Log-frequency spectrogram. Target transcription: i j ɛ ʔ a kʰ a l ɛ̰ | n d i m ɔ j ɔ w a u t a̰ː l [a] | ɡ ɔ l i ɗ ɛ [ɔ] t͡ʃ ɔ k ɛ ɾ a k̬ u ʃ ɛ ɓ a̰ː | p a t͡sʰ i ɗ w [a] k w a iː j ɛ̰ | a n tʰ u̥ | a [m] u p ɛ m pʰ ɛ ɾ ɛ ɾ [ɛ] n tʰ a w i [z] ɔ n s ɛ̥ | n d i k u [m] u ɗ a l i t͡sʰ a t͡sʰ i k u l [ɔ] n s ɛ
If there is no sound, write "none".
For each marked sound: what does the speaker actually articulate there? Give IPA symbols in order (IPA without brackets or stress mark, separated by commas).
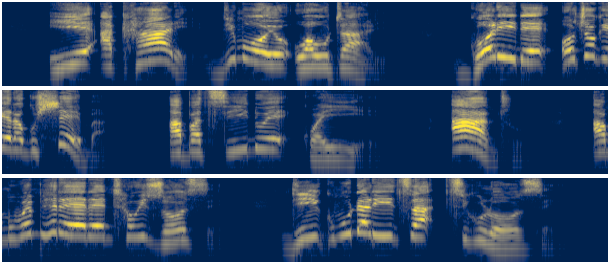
i, ɔ, ɛ, m, ɛ, z, m, ɔː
